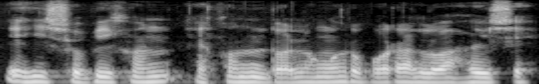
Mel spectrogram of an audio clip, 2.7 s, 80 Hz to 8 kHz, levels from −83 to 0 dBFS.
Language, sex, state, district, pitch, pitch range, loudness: Assamese, male, Assam, Kamrup Metropolitan, 135 Hz, 130-135 Hz, -16 LUFS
